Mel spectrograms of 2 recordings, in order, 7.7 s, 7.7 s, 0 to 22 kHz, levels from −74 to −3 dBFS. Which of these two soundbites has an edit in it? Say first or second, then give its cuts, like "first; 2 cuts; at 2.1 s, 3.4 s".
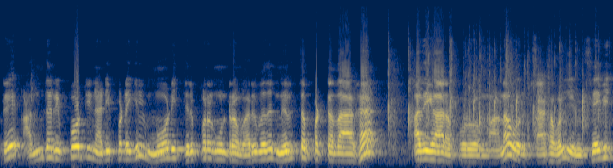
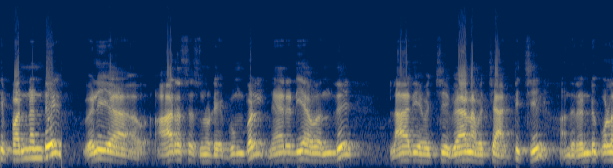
second; 1 cut; at 0.9 s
